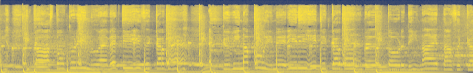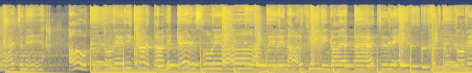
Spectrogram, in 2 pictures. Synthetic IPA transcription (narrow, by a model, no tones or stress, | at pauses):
ɡaːst̪õːkəɽiːnũːɛːʋeːʈiːzkəɾd̪ɛ̃ː | ɪkʋiːnãːpuːɾiːmeːɾiːɾiːd͡ʒkəɾd̪ɛ̃ːd̪eːt̪oːɽd̪iːnãːeːt̪ãːsəkəɾɛːt͡ʃneː | aot̪ũːt̪ãːmeːɾiːkəɾd̪aːnĩːkeːɾsoːɽ̃eːaːt̪eːɾeːnaːlpʰiːlɪ̃ŋɡãːãːʈɛːt͡ʃneː | t̪uːt̪ãːme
